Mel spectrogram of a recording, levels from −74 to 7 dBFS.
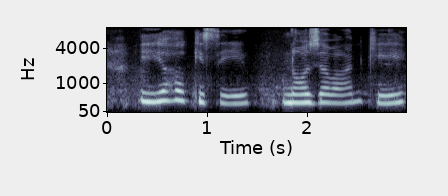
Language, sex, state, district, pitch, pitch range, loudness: Hindi, female, Bihar, West Champaran, 265 Hz, 250-285 Hz, -14 LUFS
